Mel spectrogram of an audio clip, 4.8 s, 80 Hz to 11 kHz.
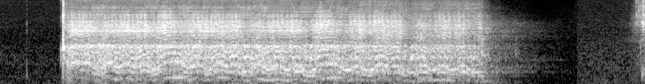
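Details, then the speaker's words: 1962 Mercury abandoned for 30 years, starter bumped with a push button wired to the battery: starter whirs steadily about three seconds without the engine catching, keeps cranking after release, then winds down; sticking starter solenoid, battery also dead. "so we have a sticky sticky solenoid that's what I'm gathering"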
